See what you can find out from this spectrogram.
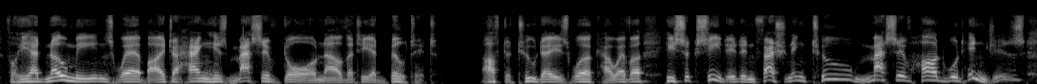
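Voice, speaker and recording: Expressive, husky male audiobook narrator. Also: mid-range voice, dry recording. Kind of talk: scripted narration of classic adventure fiction.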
